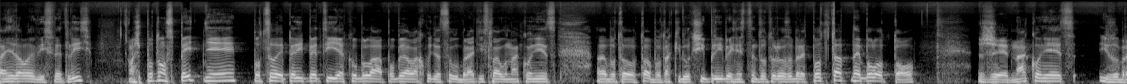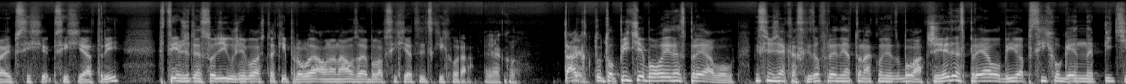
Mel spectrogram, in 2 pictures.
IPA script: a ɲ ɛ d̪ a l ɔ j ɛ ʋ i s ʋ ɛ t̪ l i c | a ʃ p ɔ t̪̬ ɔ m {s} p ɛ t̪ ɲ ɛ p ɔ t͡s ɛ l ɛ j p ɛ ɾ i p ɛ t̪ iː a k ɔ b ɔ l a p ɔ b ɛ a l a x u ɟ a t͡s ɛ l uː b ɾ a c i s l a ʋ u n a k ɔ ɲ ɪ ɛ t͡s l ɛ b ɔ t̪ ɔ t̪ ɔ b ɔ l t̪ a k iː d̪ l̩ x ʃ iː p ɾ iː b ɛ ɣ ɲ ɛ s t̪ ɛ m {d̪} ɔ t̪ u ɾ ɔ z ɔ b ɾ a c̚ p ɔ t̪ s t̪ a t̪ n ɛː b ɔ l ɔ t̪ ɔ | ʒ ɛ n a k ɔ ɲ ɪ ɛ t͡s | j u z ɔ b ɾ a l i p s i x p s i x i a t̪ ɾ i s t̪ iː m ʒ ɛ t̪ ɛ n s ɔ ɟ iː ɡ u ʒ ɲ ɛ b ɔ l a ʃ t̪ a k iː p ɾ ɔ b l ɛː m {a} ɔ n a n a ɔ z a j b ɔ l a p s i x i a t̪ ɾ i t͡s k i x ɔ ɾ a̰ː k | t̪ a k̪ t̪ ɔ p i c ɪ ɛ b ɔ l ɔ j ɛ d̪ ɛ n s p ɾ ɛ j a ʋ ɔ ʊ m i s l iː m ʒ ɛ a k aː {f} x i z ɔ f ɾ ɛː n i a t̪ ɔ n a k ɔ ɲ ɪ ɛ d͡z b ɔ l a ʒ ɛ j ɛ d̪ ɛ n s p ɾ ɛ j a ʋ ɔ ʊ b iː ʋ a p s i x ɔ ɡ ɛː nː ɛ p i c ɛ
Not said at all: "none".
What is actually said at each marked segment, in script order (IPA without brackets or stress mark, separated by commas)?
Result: s, t̪, a, s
